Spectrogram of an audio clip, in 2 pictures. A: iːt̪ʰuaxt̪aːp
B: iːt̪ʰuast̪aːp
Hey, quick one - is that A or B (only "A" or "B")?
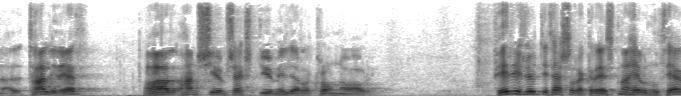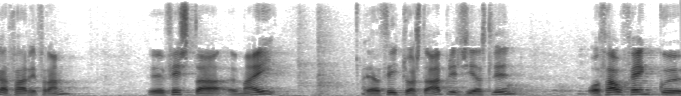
B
